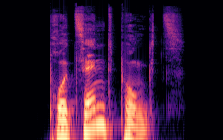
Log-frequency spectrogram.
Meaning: genitive singular of Prozentpunkt
- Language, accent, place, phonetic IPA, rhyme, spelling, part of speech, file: German, Germany, Berlin, [pʁoˈt͡sɛntˌpʊŋkt͡s], -ɛntpʊŋkt͡s, Prozentpunkts, noun, De-Prozentpunkts.ogg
